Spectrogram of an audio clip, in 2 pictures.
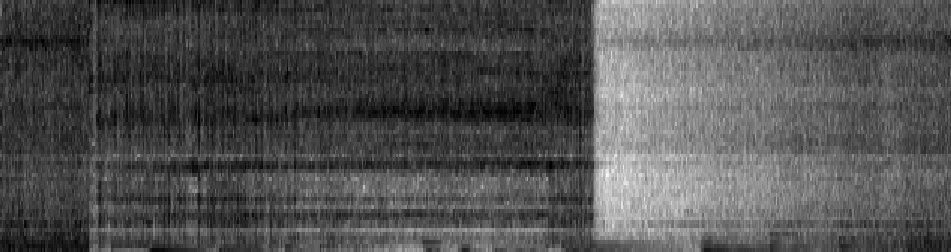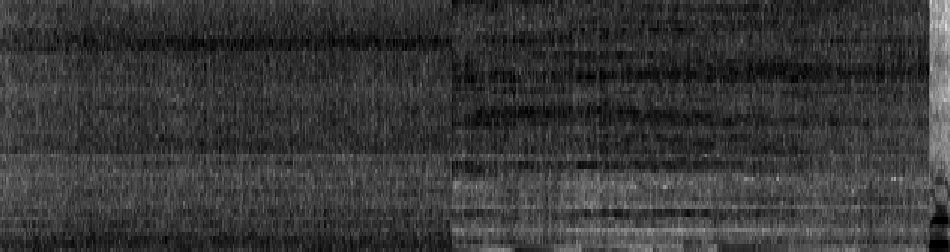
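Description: Bench grinder wheel grinding the edges of steel armor finger plates, a steady high hiss. About eight seconds in the grinding drops away, then builds back up over the next few seconds. Background music with stepped low notes plays throughout.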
